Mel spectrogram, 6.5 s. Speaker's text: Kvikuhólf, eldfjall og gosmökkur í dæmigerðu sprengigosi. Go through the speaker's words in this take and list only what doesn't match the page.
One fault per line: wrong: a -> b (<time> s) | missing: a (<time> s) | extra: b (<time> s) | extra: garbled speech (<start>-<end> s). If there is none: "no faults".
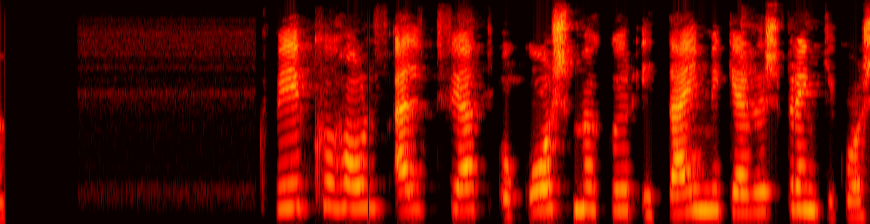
no faults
